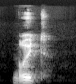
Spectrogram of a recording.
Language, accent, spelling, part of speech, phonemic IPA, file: French, France, brute, adjective / noun, /bʁyt/, LL-Q150 (fra)-brute.wav
- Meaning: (adjective) feminine singular of brut; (noun) 1. brute (animal lacking in reason, intelligence and sensibility) 2. person without reason, person devoid of reason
